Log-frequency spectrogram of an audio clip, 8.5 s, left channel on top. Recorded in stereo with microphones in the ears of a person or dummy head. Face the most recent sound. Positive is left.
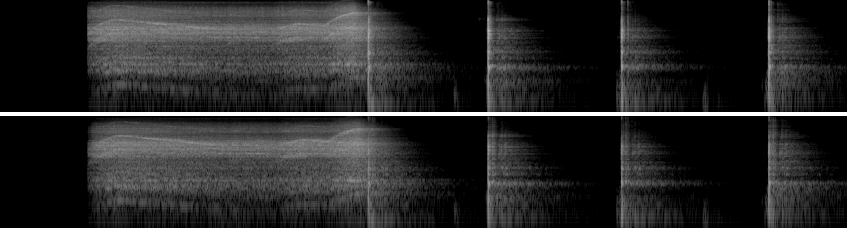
turn(degrees=40)  # may be behind; listen again after turning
